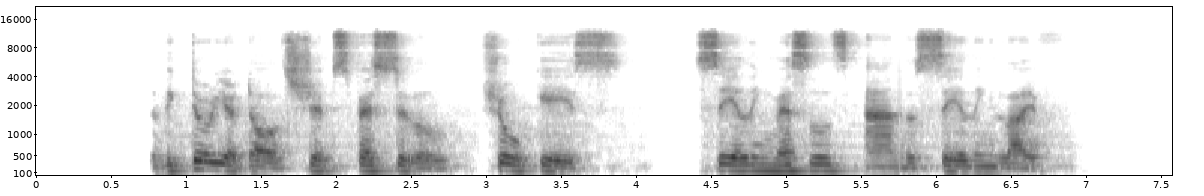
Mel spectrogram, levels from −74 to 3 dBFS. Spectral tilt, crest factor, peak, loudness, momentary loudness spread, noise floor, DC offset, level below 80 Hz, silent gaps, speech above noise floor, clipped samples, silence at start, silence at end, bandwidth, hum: -3.5 dB/octave; 18 dB; -8 dBFS; -24 LUFS; 9 LU; -84 dBFS; under 0.1%; -70 dBFS; none; 59 dB; under 0.1%; 0.75 s; 0.8 s; 12.5 kHz; none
